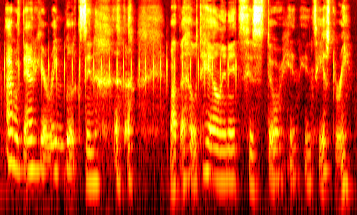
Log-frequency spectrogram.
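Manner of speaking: high Southern character voice with a small laugh; Lauren. Acted. Suspect explaining what she was reading, in a high Southern accent. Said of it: "it's hard to do a accent with her".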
